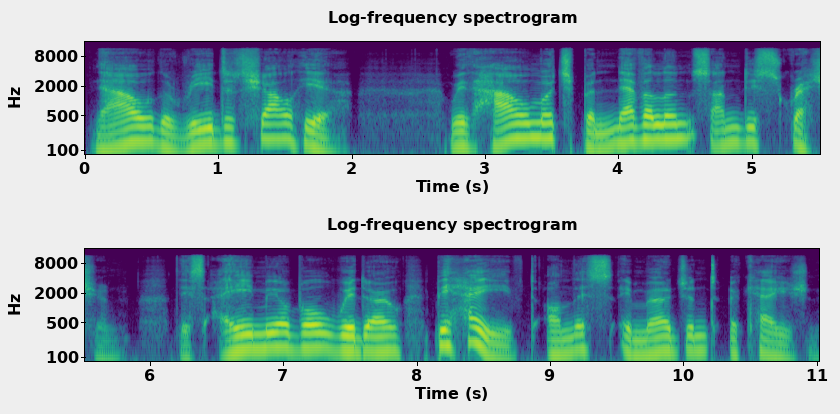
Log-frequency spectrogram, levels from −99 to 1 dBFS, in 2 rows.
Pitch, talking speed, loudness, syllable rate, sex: 130 Hz, 105 wpm, -18 LUFS, 3.6 syllables/s, male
